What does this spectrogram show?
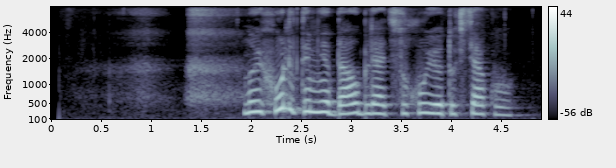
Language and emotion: Russian, angry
